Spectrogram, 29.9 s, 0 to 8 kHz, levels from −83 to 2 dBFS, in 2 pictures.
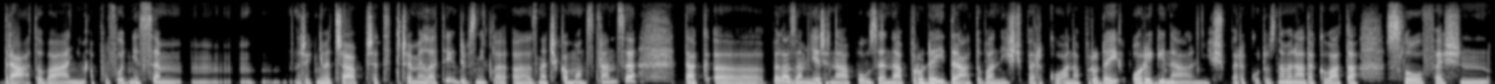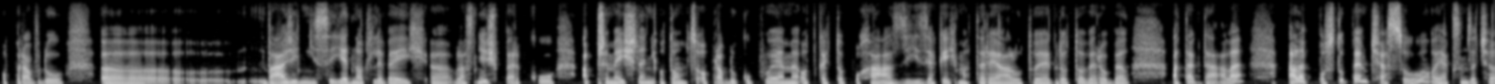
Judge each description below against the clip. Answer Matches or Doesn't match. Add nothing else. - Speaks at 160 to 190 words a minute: Doesn't match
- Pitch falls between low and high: Matches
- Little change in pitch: Matches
